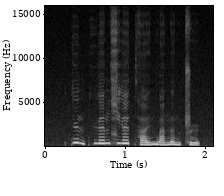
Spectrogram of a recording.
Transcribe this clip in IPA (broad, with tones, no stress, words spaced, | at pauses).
t̪y˥˩nt̪ʰɥɛ˥nɕjɛ˥ t̪ʰa˧˥ɪ̯n̪wa˧˥n ə˧˥n ʈ͡ʂɻ̩˥˩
